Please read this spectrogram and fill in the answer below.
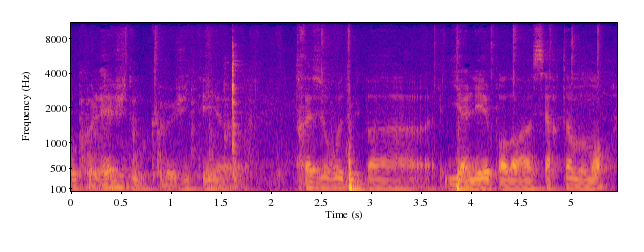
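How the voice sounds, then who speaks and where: Amid noticeable background noise and audible room echo, a man speaks very slowly in a very deep, low pitch with fairly even intonation. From northern France (Oise). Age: young. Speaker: podcast guest sharing covid experience. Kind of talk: testimony. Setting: in-person podcast recording. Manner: halting, many hesitations.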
